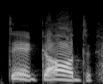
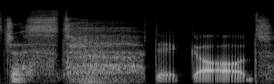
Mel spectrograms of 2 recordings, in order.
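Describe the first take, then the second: First: Laughing dear God, high and loud. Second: Exasperated whisper. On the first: Vlogger cracking up at the show's excuses, laughing. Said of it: "I'm trying not to cry with laughter". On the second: Exasperated sigh at show excuses. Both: Real, not acted.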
